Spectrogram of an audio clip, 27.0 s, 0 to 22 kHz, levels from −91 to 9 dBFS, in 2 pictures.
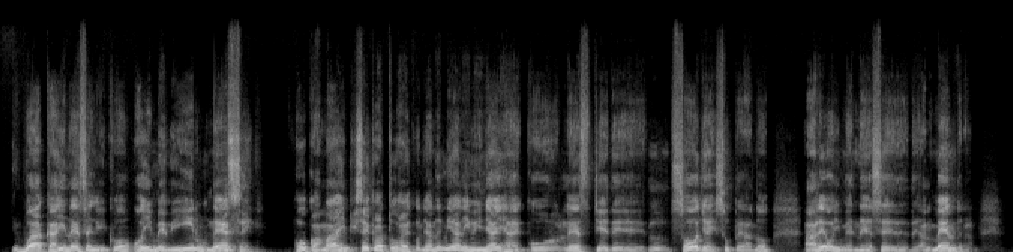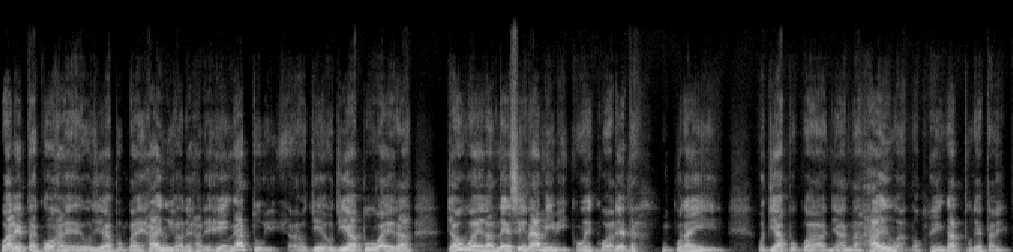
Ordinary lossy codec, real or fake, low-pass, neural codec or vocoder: none; fake; 19.8 kHz; vocoder, 44.1 kHz, 128 mel bands, Pupu-Vocoder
